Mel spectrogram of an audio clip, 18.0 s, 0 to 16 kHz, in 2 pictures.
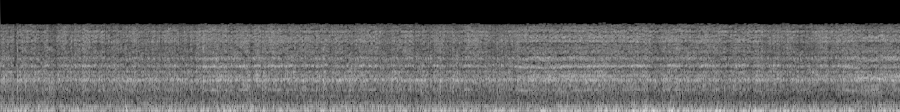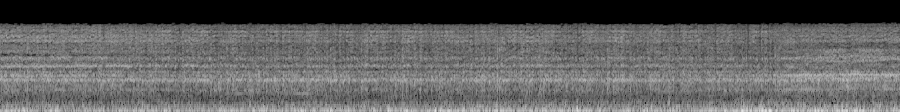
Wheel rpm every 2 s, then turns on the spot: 170, 170, 170, 170, 160, 170, 170, 170, 160.
none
